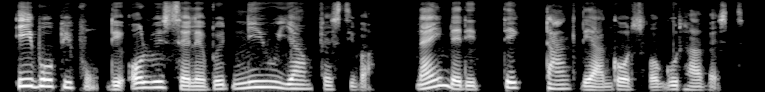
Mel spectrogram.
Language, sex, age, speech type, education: Nigerian Pidgin, male, 15-29, spontaneous, tertiary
